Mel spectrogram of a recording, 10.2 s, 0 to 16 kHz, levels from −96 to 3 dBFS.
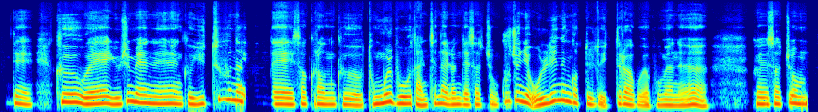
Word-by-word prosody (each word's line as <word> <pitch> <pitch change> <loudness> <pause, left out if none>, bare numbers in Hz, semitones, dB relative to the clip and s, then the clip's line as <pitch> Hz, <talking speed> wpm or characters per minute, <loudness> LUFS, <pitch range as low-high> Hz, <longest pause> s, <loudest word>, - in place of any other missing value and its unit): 네. 180 -5 -2 0.3
그 235 -2 +4
외에 185 +1 +4
요즘에는 195 -2 +1
그 175 -1 0
유튜브나 280 - -2
이런 250 - +2 0.3
데서 180 0 +1
그런 175 -2 -2
그 160 -3 -1
동물 205 +7 +3
보호 195 -1 +3
단체나 170 +4 -1
이런 170 -1 0
데서 165 0 -2
좀 155 - -8
꾸준히 255 - 0
올리는 235 - +2
것들도 180 -6 -3
있더라고요 150 - -1
보면은. 150 0 0 0.6
그래서 180 0 0
좀 195 -1 0
180 Hz, 310 characters per minute, -22 LUFS, 165-205 Hz, 0.6 s, 그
